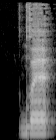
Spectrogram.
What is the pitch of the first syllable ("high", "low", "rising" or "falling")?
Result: high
